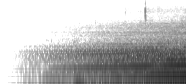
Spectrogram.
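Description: A car engine revs up and builds steadily in loudness, a deep rumbling roar with a rising tone as Tanya drives furiously and the vehicle speeds along, no voices present.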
